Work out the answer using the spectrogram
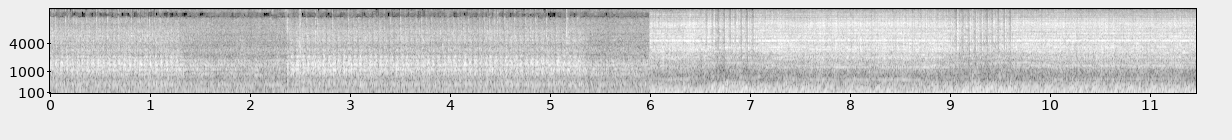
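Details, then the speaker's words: Engine running with a rough, uneven metallic clatter about four times per second from the clutch pressure plate, whose flexing fingers have cut or broken from friction and fatigue. "El siguiente sonido ahora es del plato opresor. Este contiene unas lenguas que se flexionan y a veces por la misma fricción se cortan solitas o se rompen por la fatiga haciendo que se escuche de esta manera."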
